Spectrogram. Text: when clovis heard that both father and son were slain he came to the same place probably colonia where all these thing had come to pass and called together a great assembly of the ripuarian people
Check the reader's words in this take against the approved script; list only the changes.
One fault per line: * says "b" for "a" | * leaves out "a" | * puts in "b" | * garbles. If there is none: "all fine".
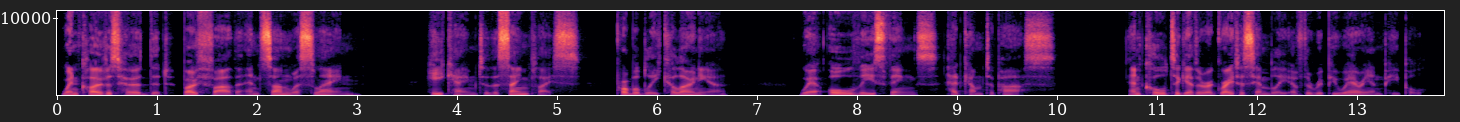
* says "things" for "thing"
